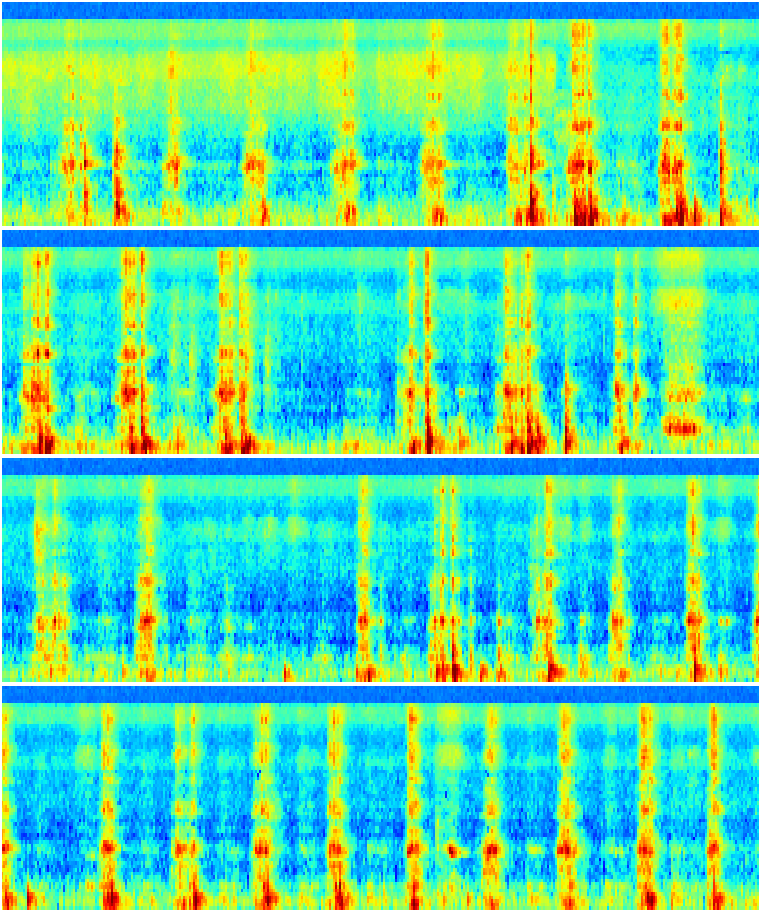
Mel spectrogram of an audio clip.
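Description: Fabric scissors cutting through cloth in a steady run of snips, about two a second, as the cloth is cut lengthwise into long strips.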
